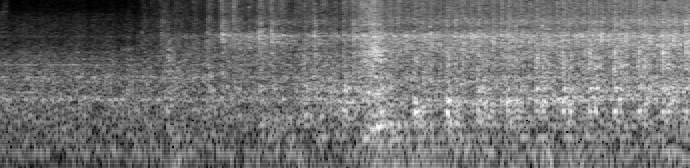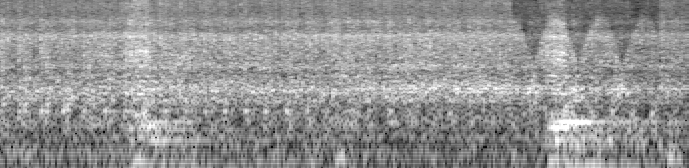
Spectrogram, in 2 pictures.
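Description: Steady cabin noise of a jet airliner in flight, engine and airflow heard through the cabin from a window seat, building over the first couple of seconds and then holding even. Faint voices show through it a few times.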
